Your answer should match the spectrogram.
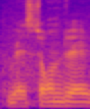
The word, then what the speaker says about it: raison d'être: Okay, so the whole, how do you pronounce that thing in French? Like raison d'être or whatever. It's like RAISOND. It's raison d'être.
